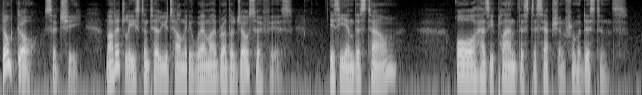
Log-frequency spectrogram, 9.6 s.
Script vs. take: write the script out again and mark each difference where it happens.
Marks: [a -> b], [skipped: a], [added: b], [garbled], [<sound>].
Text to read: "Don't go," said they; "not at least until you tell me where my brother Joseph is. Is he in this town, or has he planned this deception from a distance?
"Don't go," said [they; -> she] "not at least until you tell me [dropout] where my brother Joseph is. Is he in this town, or has he planned this deception from a distance?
